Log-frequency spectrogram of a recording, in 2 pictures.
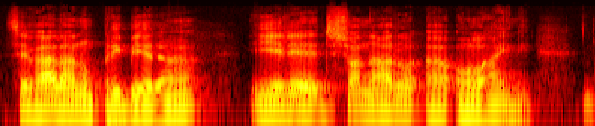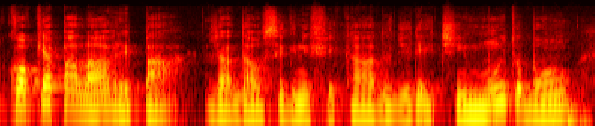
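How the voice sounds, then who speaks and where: A man's voice: mid-range voice, moderate pace, creaky. A man, a guest professor who explains things patiently with frequent restarts in a casual podcast chat in a studio.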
